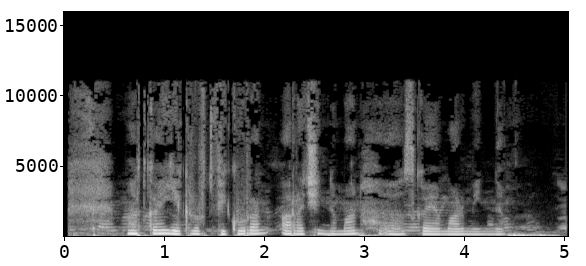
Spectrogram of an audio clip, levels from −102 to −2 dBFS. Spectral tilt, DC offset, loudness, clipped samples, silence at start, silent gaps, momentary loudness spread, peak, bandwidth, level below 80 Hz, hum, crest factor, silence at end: -6.5 dB/octave; under 0.1%; -22 LUFS; under 0.1%; 0.05 s; none; 8 LU; -6 dBFS; 11.5 kHz; -32 dBFS; none; 16 dB; 0 s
